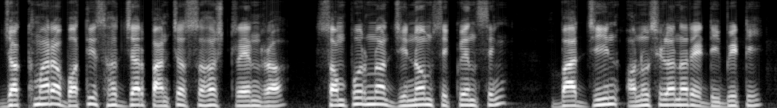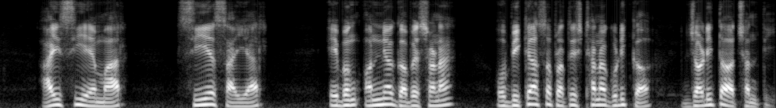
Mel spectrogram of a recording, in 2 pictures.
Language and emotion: Odia, neutral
